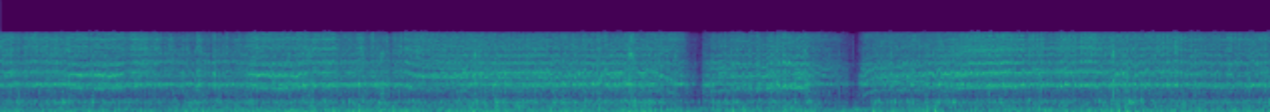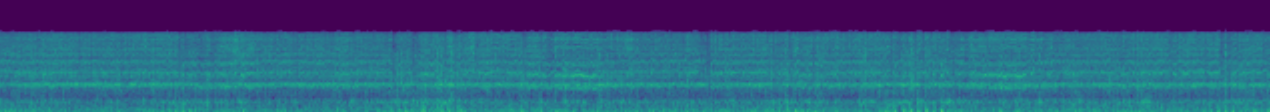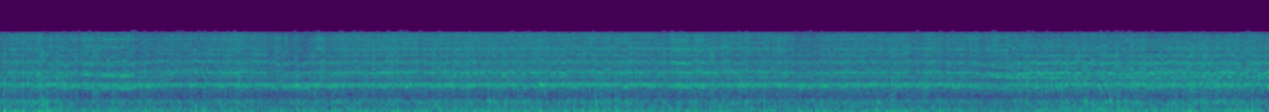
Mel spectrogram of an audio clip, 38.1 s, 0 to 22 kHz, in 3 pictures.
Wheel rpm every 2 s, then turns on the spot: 230, 220, 200, 160, 120, 220, 230, 230, 230, 220, 230, 230, 230, 230, 230, 230, 230, 230, 200.
none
